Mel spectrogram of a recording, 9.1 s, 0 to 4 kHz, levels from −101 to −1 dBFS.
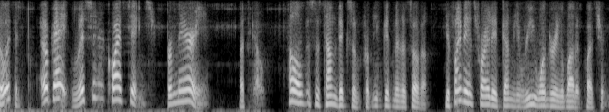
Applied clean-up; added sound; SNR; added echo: neural separator model SepFormer WHAMR!.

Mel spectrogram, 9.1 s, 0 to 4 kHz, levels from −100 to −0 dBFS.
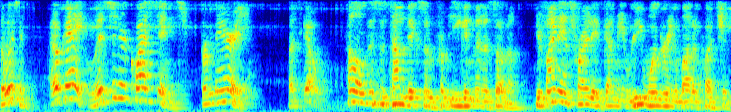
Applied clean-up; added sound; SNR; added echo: neural separator model SepFormer DNS4.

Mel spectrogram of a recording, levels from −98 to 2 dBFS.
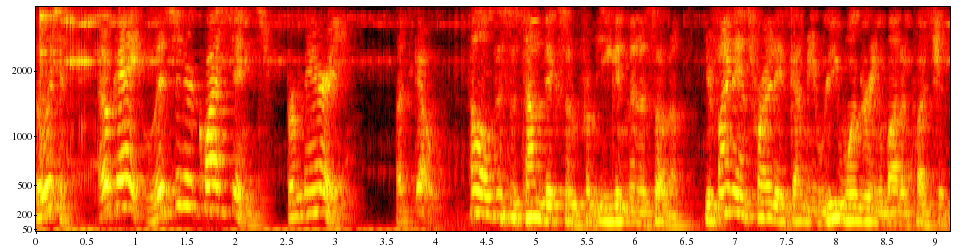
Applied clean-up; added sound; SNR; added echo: none; Coin (dropping); 16 dB; reverberation time 0.3 s.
